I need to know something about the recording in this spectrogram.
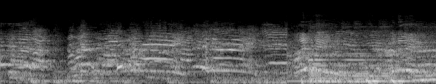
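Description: Music with a singing voice, and people's voices chattering over it; the bass comes in strongly about three seconds in.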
